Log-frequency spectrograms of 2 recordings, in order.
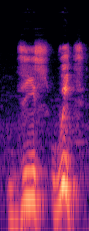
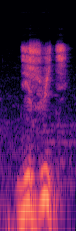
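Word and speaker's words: dix-huit: it is not easy to say 18 in French just say 108 and you are done this we this we and now to say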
